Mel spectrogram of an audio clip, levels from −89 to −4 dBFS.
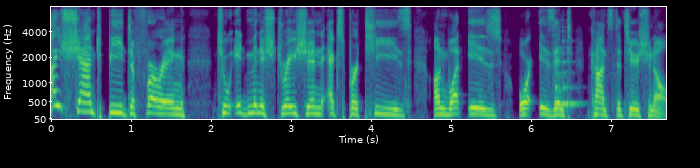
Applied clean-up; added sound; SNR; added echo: none; Bowed string instrument; 10 dB; none.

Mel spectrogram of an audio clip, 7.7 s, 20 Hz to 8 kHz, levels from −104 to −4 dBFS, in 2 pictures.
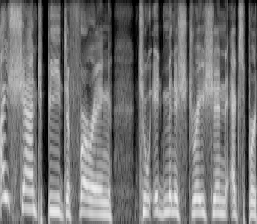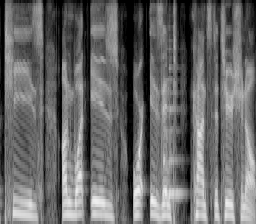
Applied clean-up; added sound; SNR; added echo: neural mask model RNNoise.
